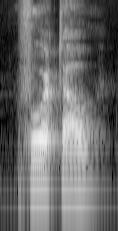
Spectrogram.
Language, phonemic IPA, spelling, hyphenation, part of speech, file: Dutch, /ˈvoːr.tɑu̯/, voortouw, voor‧touw, noun, Nl-voortouw.ogg
- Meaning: a rope attached to the front side of an object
